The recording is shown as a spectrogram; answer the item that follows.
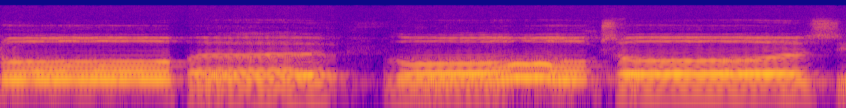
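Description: A man chanting Greek Orthodox Byzantine liturgical chant, in four drawn-out phrases of long held notes with short breaks between.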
